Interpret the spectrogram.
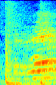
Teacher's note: जब र बोलते हैं जब जीवा में कंपन ज्यादा होता है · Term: परकंपी वर्ण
